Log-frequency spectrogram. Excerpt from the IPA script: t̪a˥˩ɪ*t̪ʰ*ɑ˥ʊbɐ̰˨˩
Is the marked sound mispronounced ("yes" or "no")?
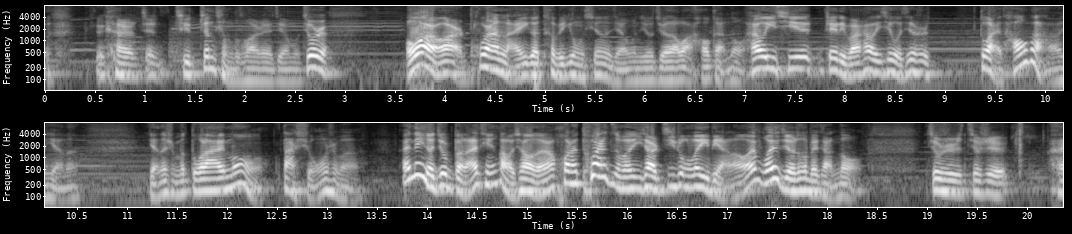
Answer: no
